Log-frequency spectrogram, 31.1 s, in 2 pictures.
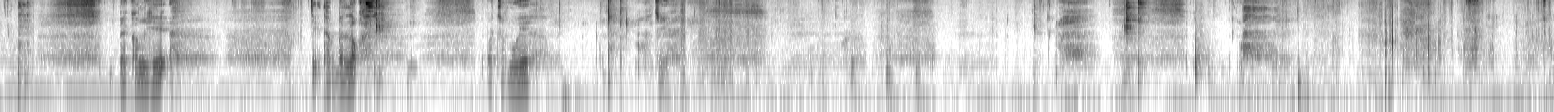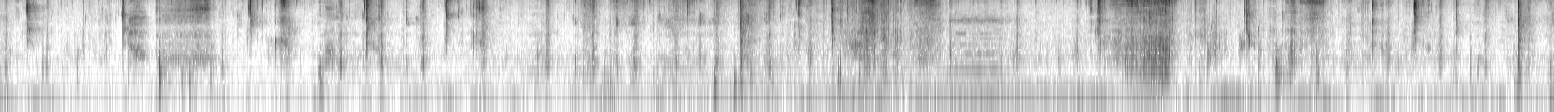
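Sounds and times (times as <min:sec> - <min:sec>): chewing and crunching food: 0:05.4 - 0:10.6, 0:12.2 - 0:24.9, 0:25.7 - 0:31.0.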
